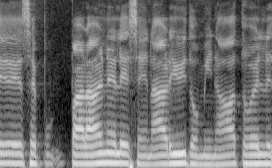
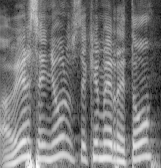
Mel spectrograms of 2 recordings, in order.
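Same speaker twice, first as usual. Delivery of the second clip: higher, louder showman's dare; cocky challenge; 7 semitones higher, 6 dB louder than usual. Acted. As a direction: throw down the challenge like a vain actor. Actor challenges old man. (reto desafiante y arrogante, más agudo y fuerte)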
